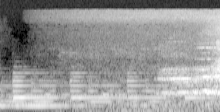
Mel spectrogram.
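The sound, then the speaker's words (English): A cockerel crows in one drawn-out, strained call lasting under two seconds, rising slightly toward the end, in Uganda, heard in the background of a Zoom call over a faint background hum, with no one talking. “As well as the cockerel, you might hear some building work in the background of her call.”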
